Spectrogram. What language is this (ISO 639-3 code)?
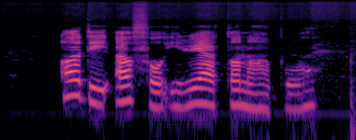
ibo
